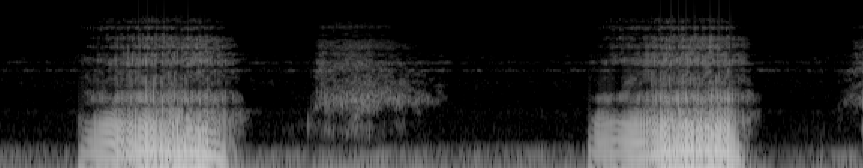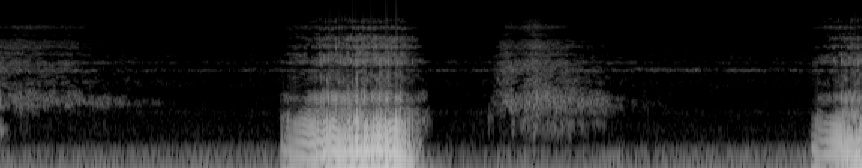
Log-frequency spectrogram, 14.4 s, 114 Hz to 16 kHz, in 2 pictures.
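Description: Loud, rattling snores on each inhaled breath, with quieter breathing out between them, about 14 breaths a minute: snoring.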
